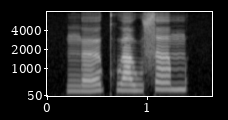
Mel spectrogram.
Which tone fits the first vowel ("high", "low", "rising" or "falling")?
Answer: rising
